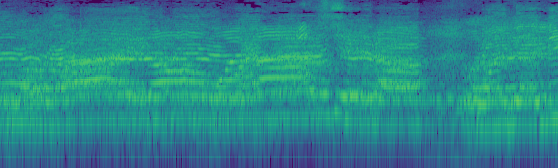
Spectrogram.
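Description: A group of children singing together, many voices in unison, with a short break about three seconds in.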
